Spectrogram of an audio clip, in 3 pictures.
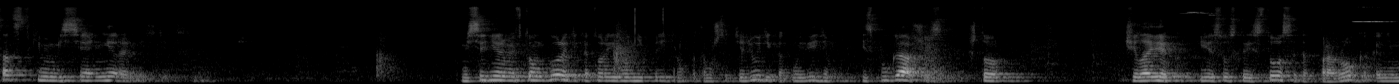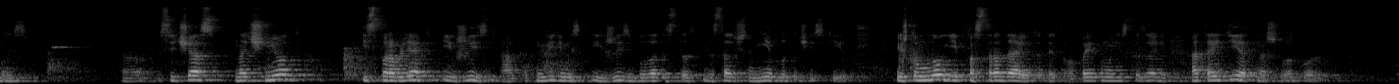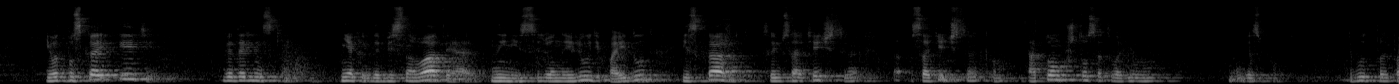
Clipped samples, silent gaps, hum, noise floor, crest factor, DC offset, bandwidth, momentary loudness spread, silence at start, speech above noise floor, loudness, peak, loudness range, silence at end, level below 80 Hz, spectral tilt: under 0.1%; none; none; -65 dBFS; 22 dB; under 0.1%; 15.5 kHz; 19 LU; 0 s; 29 dB; -37 LUFS; -14 dBFS; 6 LU; 0 s; under -90 dBFS; -5.5 dB/octave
